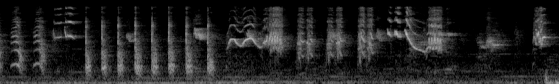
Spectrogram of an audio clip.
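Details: Chatty song of a male Javan myna: rapid runs of clicking notes, then grating squawks and a sliding, falling whistle, loud and continuous throughout.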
